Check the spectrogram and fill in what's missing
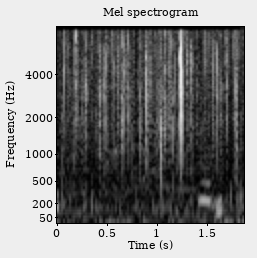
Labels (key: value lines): label: biophony, cascading saw
recorder: SoundTrap 600 or HydroMoth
